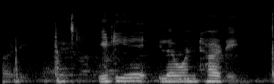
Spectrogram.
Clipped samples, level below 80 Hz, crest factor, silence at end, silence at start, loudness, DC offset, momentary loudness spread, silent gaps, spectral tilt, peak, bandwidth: under 0.1%; -64 dBFS; 18 dB; 0 s; 0.05 s; -32 LUFS; under 0.1%; 15 LU; none; -6.5 dB/octave; -14 dBFS; 11.5 kHz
